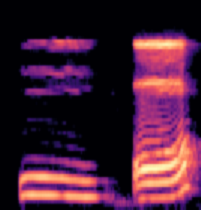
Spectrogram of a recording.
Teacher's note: এরপর আমরা চলো জেনে নেই যে ঠোঁটের আকৃতি অনুযায়ী আমরা এই যে ঠোঁট দিয়ে যে ধ্বনিগুলো উচ্চারণ করছি সেই অনুযায়ী কিন্তু এগুলোর বিভক্তি হয়। যেমন আমাদের ঠোঁটটা যখন গোল হয়ে যায় সেই ধ্বনিগুলো উচ্চারণের সময় সেই সকল ধ্বনিগুলোকে আমরা বলবো গোলাকৃত স্বরধ্বনি। দেখো আমাদের ঠোঁট যখন গোল হয়ে যায় তখন এভাবে ঠোঁট দুটোকে দেখতে লাগে।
